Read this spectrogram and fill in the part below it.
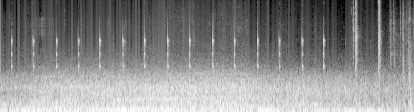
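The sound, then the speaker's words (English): A car drives along with a steady engine and road rumble while a turn signal ticks in an even rhythm, as if it is about to pull over. No one speaks. “I think it's best you pull over.”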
